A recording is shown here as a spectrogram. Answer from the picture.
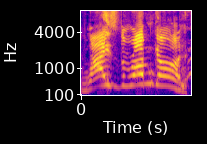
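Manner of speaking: high, loud, slow wail; anguished yell. Retold or imitated. Pirate wails at Elizabeth over the lost rum, anguished. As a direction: wail it like the rum was everything. Famous rum line yelled.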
